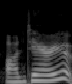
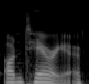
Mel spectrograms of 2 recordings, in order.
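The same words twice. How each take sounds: First: "Ontario" pitched high with a questioning lift; tentative pronunciation. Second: Said in the usual way. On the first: Shown as a demonstration. Co-host testing how to say Ontario, higher tentative "Ontario". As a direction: say "Ontario" higher, rising at the end. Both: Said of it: "I wanna say, like".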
